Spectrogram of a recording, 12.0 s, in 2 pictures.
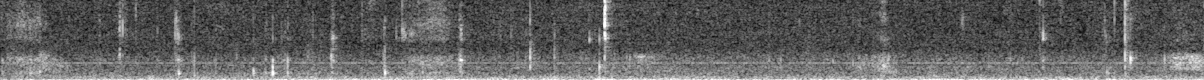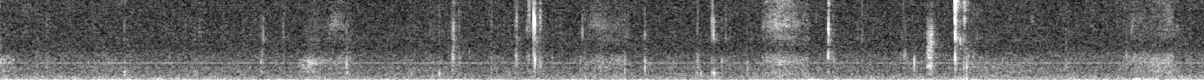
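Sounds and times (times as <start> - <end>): chewing soft cake: 0.0 - 12.0
moist mouth clicks and smacks: 7.3 - 11.0.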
